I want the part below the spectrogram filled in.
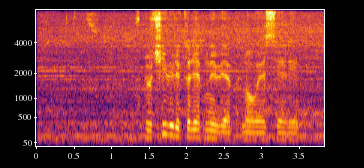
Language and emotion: Russian, neutral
